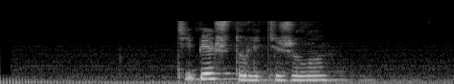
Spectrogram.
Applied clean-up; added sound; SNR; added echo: none; Bass guitar; 16 dB; reverberation time 2.9 s.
